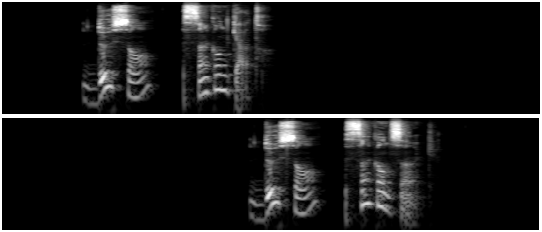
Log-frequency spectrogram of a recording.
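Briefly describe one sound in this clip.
A man reads out numbers clearly and calmly, close to a microphone.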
